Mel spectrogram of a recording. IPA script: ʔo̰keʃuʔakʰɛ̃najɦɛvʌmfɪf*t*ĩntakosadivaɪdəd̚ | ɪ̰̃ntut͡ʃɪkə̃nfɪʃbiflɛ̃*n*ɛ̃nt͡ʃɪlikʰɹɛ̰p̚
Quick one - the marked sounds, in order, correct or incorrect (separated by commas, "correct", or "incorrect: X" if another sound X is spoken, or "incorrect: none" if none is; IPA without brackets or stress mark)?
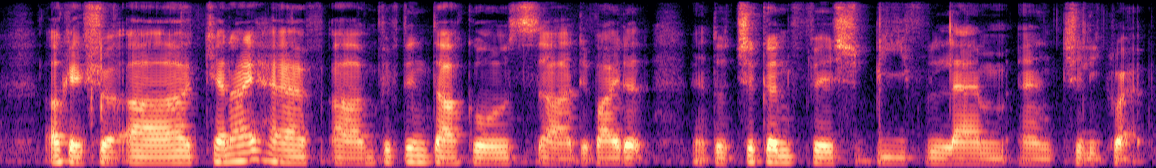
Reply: correct, incorrect: m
